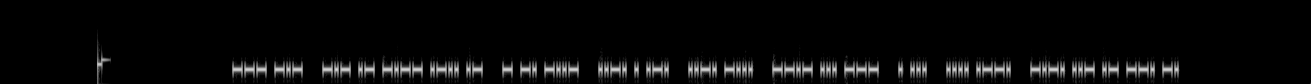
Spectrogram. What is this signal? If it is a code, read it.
Morse code, heard as a keyed tone, about 40 wpm, 700 Hz. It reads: OK KAYLA TNX FER FB QSO ES HP CUAGN
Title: Practice QSO - Exchange 4 - Ending - 40wpm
